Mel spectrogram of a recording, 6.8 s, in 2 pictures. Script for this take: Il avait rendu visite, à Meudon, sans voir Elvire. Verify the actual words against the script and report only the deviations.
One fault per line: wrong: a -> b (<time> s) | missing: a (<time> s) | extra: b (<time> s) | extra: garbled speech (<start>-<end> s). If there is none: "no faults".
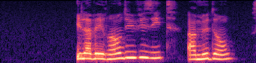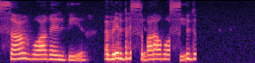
extra: garbled speech (4.8-6.0 s)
